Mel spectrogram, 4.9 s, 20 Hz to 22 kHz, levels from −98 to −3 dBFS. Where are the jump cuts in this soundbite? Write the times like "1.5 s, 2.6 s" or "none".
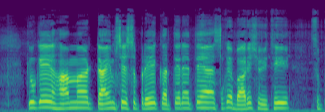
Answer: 3.3 s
